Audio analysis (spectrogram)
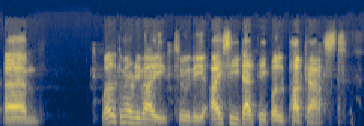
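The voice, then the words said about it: Put-on Irish accent. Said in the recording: “Can you say something in an Irish accent?”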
